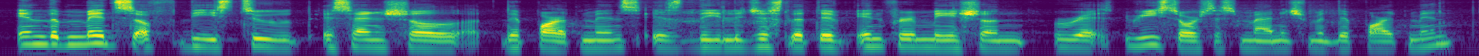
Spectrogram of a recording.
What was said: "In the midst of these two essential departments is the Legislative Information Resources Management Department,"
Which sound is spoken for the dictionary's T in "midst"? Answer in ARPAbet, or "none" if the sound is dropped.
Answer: T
